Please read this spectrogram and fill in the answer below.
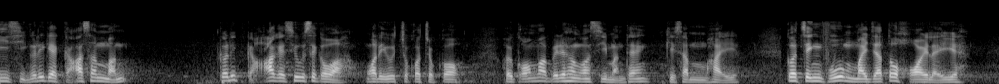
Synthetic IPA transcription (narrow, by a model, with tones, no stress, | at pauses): iː˨˧t͡sʰiː˨˩nkɔ˨˧ɾiː˥kɛː˧ka̰ː˨˥sɐ˥nmɐ˨˥n | kɔː˨˧ɾiː˥ka̰ː˨˥kɛː˧siː˥wsɪ˥k̚ːɛ˧wa̰ː˨˩ŋɔ˨˧ɾe˨ji˧wt͡sʊ˨kːɔː˧t͡sʊ˨kːɔː˧hɵ˧ɥkɔː˨˥ŋfaː˥npe˧˥li˥ɦœː˥ŋkɔː˨˥ŋsiː˧mɐ˨˩nt̪ʰɛː˥ŋkʰe˨˩jsɐ˨t̚m̩˨˩ɦɐ˨j | kɔː˧t͡sɪ˧ŋfuː˨˥m̩˨˩hɐ˨jɐ˨˥t̪o˥whɔː˨˧jle˨˧jkɛ˧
